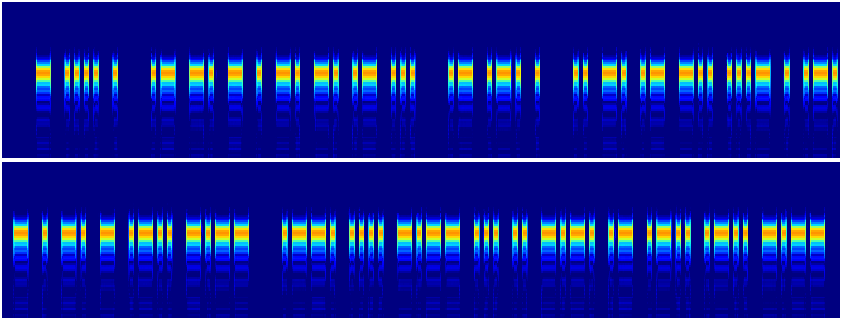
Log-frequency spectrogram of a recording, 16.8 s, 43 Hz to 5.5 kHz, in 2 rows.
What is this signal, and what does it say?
Morse code, heard as a keyed tone, about 25 wpm, 600 Hz. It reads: THE ANTENNAS ARE INADVERTENTLY PHYSICALLY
